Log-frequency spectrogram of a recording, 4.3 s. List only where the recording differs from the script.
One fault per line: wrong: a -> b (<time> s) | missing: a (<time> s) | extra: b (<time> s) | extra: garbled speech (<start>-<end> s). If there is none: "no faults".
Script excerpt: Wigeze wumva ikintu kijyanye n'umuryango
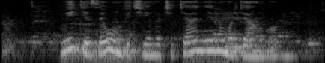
no faults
